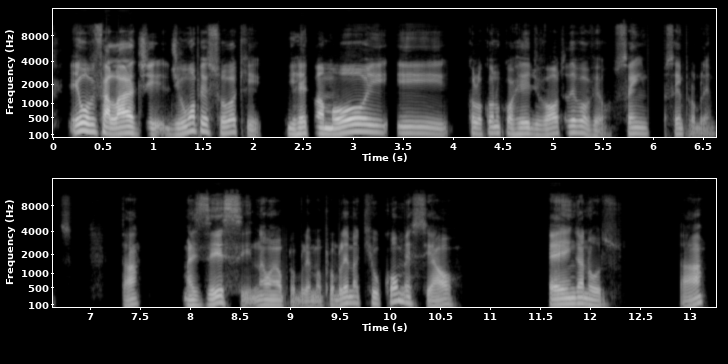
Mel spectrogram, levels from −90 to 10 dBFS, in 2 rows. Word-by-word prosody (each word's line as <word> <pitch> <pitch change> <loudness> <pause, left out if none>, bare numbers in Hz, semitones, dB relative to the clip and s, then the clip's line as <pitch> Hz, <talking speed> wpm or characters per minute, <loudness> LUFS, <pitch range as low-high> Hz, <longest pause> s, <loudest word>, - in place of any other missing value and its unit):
Eu 165 +5 +6
ouvi 165 -3 +6
falar 135 0 +9
de 120 -1 -4
de 115 +1 -5
uma 175 +8 +3
pessoa 150 -4 0
que - - -9 0.2
que 115 - -3
reclamou 130 +6 +5
e 150 -2 -2
e 130 -4 -4 0.2
colocou 125 +1 -3
no 135 - -2
correio 125 -1 -1
de 110 - -7
volta 125 +6 -1
devolveu, 135 -10 -3
sem 125 0 -4 0.2
sem 120 - -6
problemas, - - -15 0.5
tá. - - -2 0.4
Mas 100 +1 -4
esse 135 +4 0
não 105 +2 -3
é 100 - -2
o - - -5
problema, 90 +1 -9
o - - -14
problema 115 +9 -3
é - - -10
que 130 - -13
o - - -4
comercial 125 - -2 1.0
é 110 +2 +4
enganoso, 110 -6 -1 0.6
tá. - - -1
125 Hz, 165 wpm, -21 LUFS, 115-135 Hz, 1.0 s, falar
